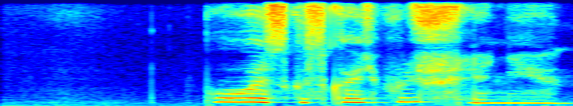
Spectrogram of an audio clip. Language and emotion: Russian, sad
